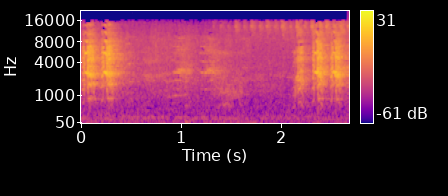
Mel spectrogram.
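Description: Harsh, raspy squawks from parrots near a release cage, whose noise attracts local wild birds, come in two loud bursts at the start and end, with fainter calls in between, against a quiet outdoor background and no talking.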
